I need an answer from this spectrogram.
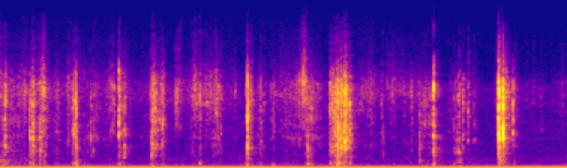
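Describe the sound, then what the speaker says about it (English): Playing cards are shuffled during a board game play test, with quick riffling flurries and soft taps across a quiet table, faint and close, with no talking. "So we shuffle them, similar to logging"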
